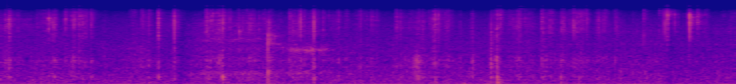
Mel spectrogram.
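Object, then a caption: Small metal coins on carpet. A pile of mixed small solid metal coins on carpet is picked up, stacked and gathered with fingertips. The coins give soft, bright, short clinks and taps with quiet shuffling in between, over a faint low steady hum.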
